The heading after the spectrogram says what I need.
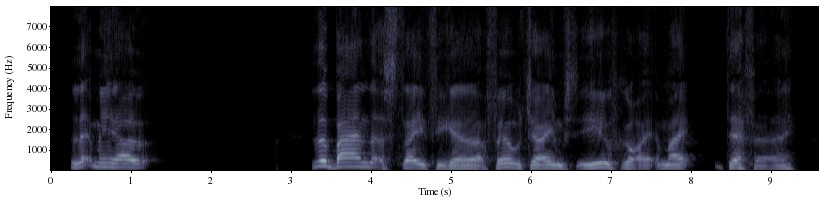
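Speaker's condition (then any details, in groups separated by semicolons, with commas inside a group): ALS; speech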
